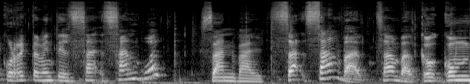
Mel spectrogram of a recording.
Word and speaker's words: Sannwald: ¿Cómo pronuncia correctamente el Sandwald? Sandwald.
